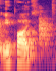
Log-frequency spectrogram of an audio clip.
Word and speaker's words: epoch: have sometimes I mean I've seen people pronounce is epic so I'm not sure which version is correct so probably use it whichever you like so for epic or epoch from 1 to T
